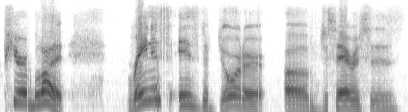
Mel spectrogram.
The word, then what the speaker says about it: Rhaenys: Oh, she's Rhaenys.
